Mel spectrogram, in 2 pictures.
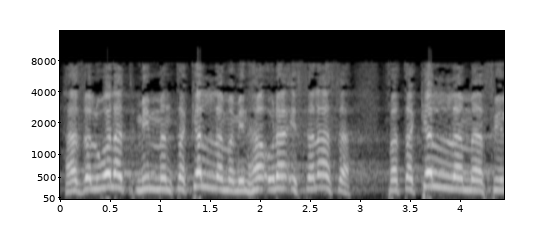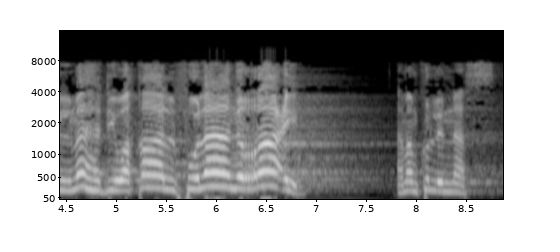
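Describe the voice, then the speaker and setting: High-voiced man preaching in a mosque. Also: a bit bright. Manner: dramatic storytelling with drawn-out emphatic phrases. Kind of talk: Friday sermon storytelling. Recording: dull lo-fi recording with long mosque reverb.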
